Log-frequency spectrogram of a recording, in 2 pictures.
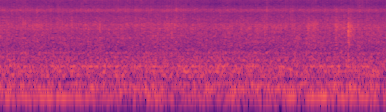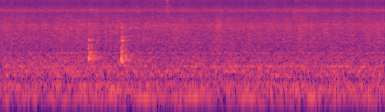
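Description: Cabbage fries in a pan with fish head, a faint steady sizzle with a couple of soft clinks from stirring, low in level and without talk.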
